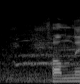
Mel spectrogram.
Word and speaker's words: Fanny: Fanny and Almeida, quite Swedish names, Nordic anyway. And I know Fanny has there's a lot of people mispronouncing her name, calling her Funny.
